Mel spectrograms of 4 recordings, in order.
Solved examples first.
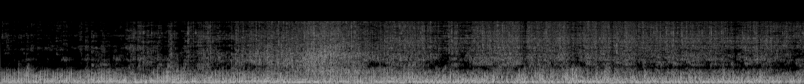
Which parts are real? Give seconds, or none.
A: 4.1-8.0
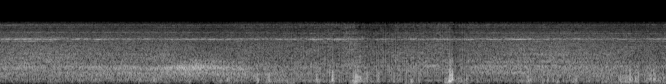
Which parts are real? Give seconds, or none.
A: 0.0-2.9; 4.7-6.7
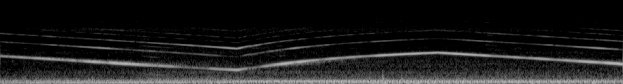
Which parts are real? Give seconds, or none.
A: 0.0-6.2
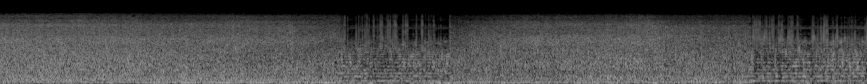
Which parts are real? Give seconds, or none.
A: 0.0-3.4; 4.5-7.5

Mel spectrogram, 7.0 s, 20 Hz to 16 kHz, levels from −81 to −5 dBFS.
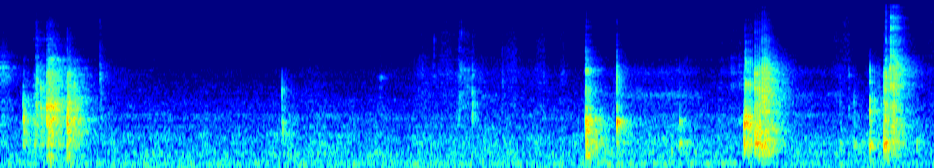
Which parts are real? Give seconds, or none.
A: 5.5-6.2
